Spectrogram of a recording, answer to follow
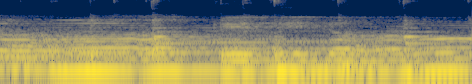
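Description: A man singing a drawn-out, wavering melodic phrase over a sustained harmonium accompaniment, with no tabla strokes in this stretch.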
